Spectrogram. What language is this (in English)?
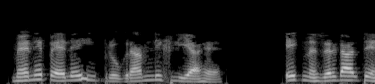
Hindi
